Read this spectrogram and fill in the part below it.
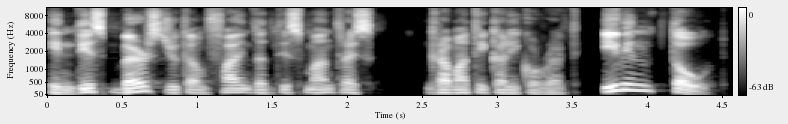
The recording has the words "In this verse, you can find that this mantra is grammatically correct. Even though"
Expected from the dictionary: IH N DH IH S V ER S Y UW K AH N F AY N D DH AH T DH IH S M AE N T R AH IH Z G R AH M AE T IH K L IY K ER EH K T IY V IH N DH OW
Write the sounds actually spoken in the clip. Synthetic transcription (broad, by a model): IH N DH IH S B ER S Y UW K AH N F AY N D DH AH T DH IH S M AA N T R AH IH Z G R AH M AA T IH K L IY K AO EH K T IY V IH N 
